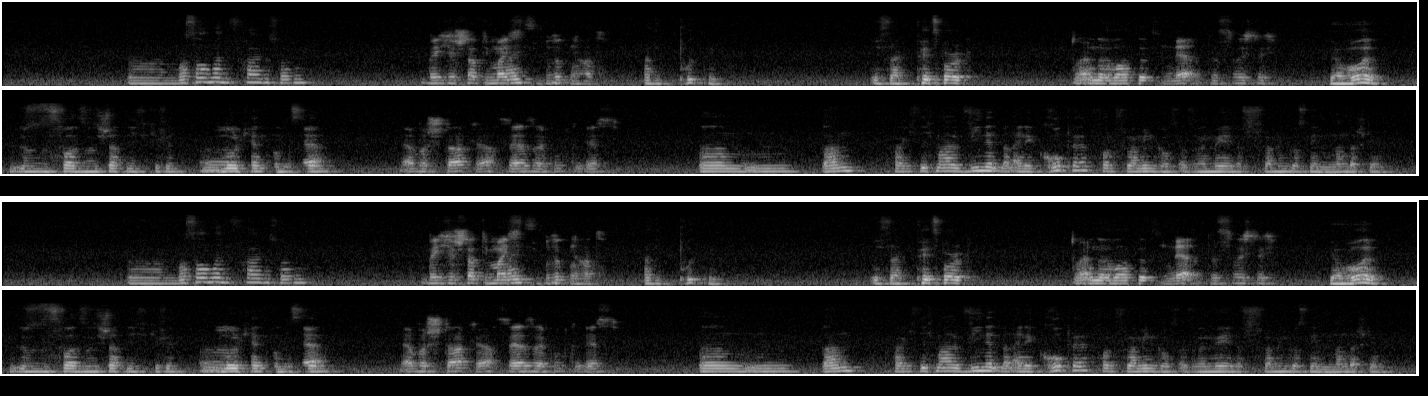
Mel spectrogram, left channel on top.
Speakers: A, in the centre; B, on the right.
A: Ähm, was war nochmal die Frage? Sorry.
B: Welche Stadt die meisten
A: Eis.
B: Brücken hat.
A: Ah, die Brücken. Ich sag Pittsburgh. So
B: Ja,
A: unerwartet.
B: ja, das ist richtig.
A: Jawohl. Das das war so die Stadt, die ich gefühlt
B: Mhm.
A: null kenne und deswegen.
B: Ja, ja, aber stark, ja. Sehr, sehr gut gegessen.
A: Ähm, dann frage ich dich mal, wie nennt man eine Gruppe von Flamingos? Also wenn mehrere Flamingos nebeneinander stehen.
